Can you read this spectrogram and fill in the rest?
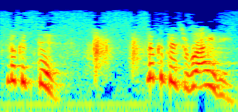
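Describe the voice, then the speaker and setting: A woman's voice: high-pitched, big pitch swings, normal speed, fairly bright tone, highs cut off. An actress playing a curious, easily frightened woman with melodramatic urgency, in an old radio drama on a noisy recording. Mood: curious, uneasy. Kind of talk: 1930s-40s radio drama acting.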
